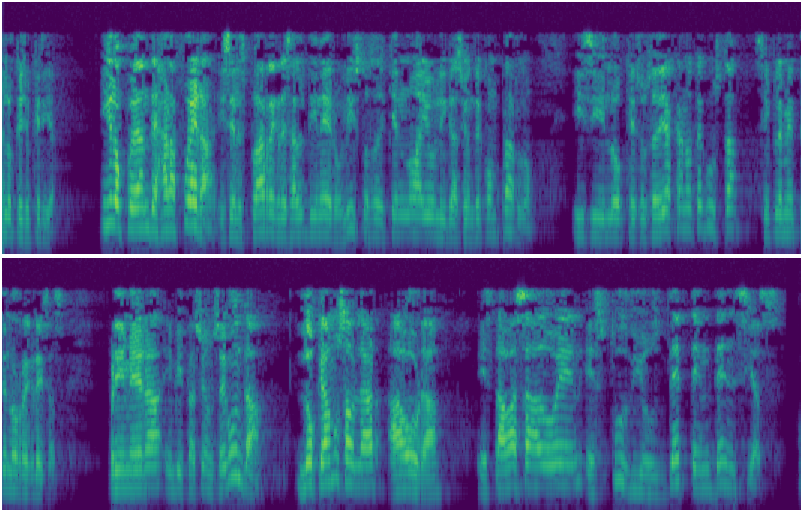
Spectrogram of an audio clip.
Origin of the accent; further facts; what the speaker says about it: Antioquia, Colombia; como somos muy paisas y los queremos tener ahí en el nido por mucho tiempo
